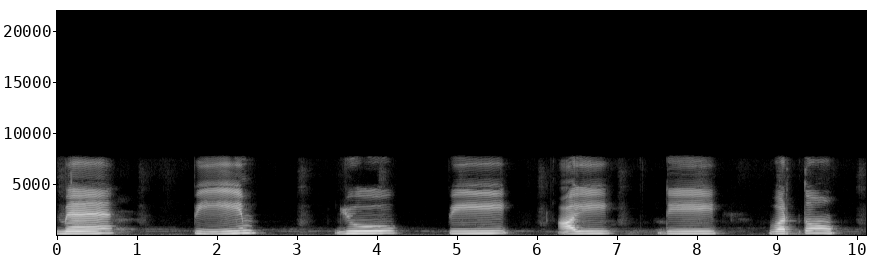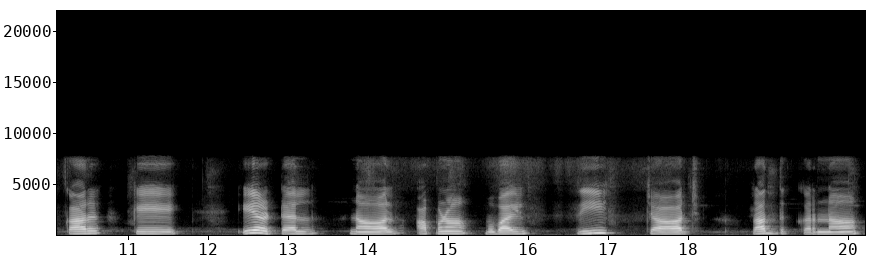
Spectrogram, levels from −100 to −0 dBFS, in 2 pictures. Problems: constant background noise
